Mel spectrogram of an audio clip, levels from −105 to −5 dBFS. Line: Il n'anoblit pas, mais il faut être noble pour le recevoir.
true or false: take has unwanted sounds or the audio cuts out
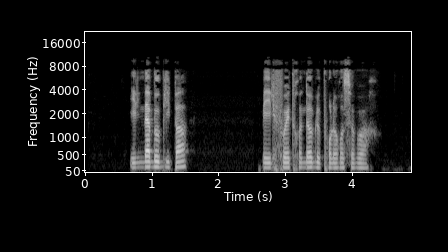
false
